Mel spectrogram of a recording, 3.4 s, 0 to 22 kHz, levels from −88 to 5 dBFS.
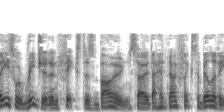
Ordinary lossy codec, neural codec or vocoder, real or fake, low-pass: MP3, 32 kbps; codec, 16 kHz, 16 kbps, FreqCodec, larger model; fake; 7.2 kHz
